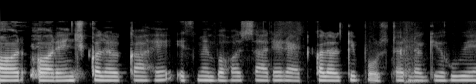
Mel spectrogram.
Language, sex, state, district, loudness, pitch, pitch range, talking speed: Hindi, female, Bihar, Patna, -20 LUFS, 185 Hz, 185-195 Hz, 175 wpm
